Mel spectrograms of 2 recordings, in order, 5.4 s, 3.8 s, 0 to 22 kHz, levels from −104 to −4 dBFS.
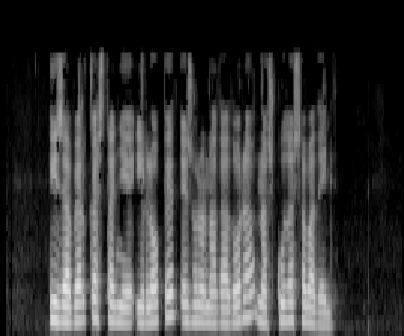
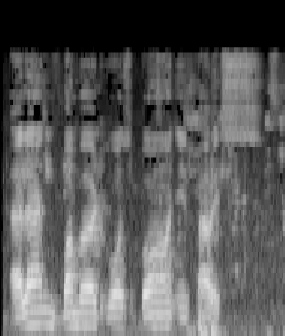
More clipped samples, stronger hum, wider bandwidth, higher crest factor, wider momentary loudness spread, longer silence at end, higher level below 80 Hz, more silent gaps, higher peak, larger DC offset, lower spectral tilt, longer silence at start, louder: neither; neither; about the same, 11.5 kHz vs 11.5 kHz; about the same, 20 dB vs 16 dB; second, 7 LU vs 12 LU; first, 0.95 s vs 0 s; second, -80 dBFS vs -42 dBFS; neither; about the same, -8 dBFS vs -6 dBFS; neither; first, -6 dB/octave vs -4.5 dB/octave; first, 0.65 s vs 0.15 s; second, -25 LUFS vs -22 LUFS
